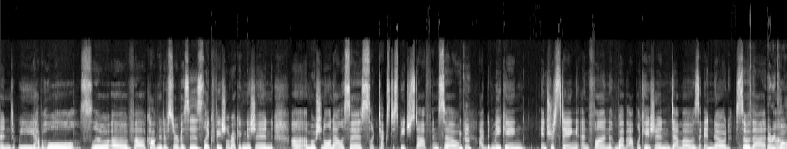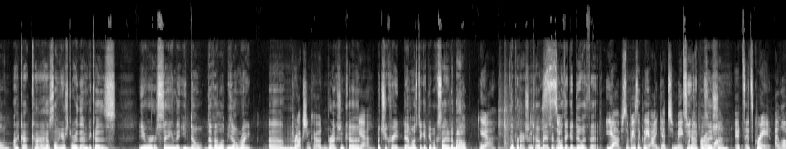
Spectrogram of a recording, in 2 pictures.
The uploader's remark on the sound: Recorded at Node Interactive 2016.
